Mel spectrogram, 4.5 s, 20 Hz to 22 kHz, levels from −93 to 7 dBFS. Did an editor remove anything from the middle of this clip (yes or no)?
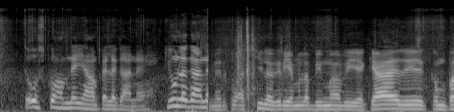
yes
